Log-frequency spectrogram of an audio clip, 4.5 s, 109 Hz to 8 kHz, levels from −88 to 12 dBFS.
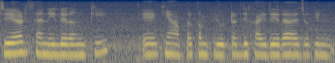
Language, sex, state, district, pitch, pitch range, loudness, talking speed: Hindi, female, Haryana, Rohtak, 200 Hz, 195-205 Hz, -15 LUFS, 200 wpm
